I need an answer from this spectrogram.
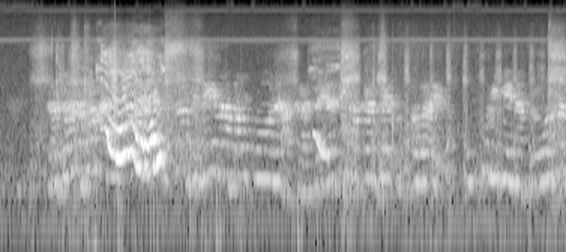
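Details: Rocky, a two-year-old pet boxer dog, whines because he wants to draw. A high, wavering whine swoops up and down, followed by softer vocal moans. A person keeps talking to him, saying he can't draw, and faint music plays.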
